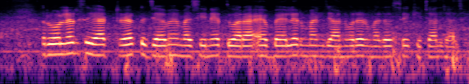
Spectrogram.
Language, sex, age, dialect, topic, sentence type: Magahi, female, 18-24, Northeastern/Surjapuri, agriculture, statement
